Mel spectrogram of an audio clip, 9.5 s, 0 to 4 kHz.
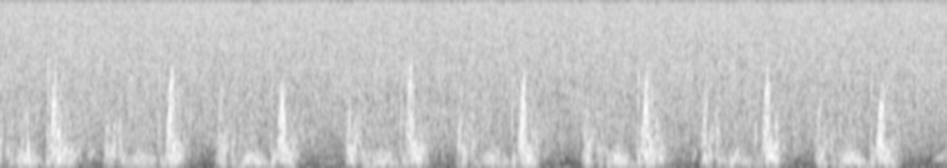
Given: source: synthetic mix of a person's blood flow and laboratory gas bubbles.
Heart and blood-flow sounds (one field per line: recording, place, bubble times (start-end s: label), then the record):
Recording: Doppler ultrasound of blood flow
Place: precordium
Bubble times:
0.20-0.34 s: bubbles
From the record:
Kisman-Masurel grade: 113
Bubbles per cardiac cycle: 1 to 2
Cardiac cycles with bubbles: 1 to 10%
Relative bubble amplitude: loud (0.450 to 0.775)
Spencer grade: 1 (occasional bubble signal discernible with the cardiac motion signal, with majority of cardiac periods free of bubbles)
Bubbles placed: only in the low amplitude regions of the cardiac cycle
